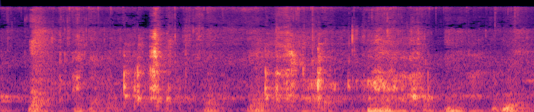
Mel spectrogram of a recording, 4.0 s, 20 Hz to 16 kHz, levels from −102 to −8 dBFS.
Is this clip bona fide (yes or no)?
yes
